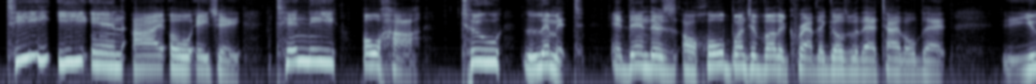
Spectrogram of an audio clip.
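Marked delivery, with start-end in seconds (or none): 0.0-2.4 slow, letter by letter; measured, separated letters; spelling it out. Shown as a demonstration. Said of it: "gonna spell it out for you". 2.7-5.8 slow, deliberate title for listeners to note; spelled-out title. Shown as a demonstration. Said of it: "gonna spell it out for you".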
